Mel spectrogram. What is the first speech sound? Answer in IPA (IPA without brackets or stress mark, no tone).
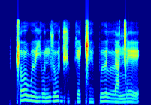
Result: ǁ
